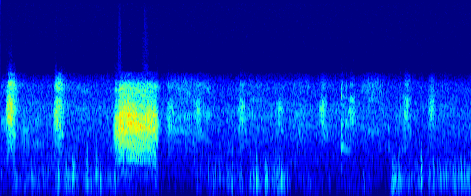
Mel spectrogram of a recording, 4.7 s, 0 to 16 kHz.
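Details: At 06:40 on 28 August 2013, near seals, a hooded crow gives a single loud, harsh, rasping caw lasting about half a second, over a low background rumble of wind or surf.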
